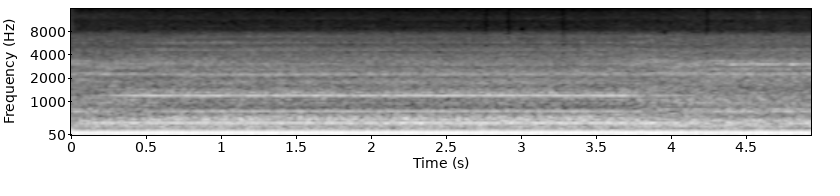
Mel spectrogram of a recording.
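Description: Steady, unbroken engine drone at idle with a strong low hum and even tonal overtones, close and constant throughout, with no voices or changes in speed.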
